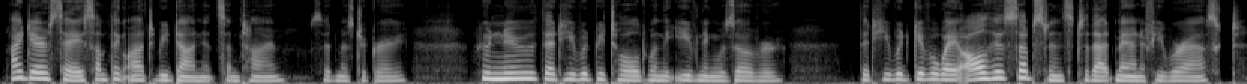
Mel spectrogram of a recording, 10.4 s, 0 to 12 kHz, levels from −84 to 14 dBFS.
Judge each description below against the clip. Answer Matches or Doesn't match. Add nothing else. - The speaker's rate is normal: Doesn't match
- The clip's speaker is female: Matches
